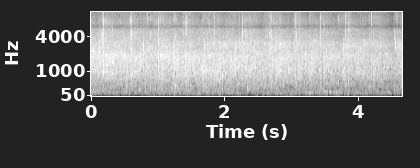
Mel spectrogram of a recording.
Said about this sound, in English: Give him a clap. Come on.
